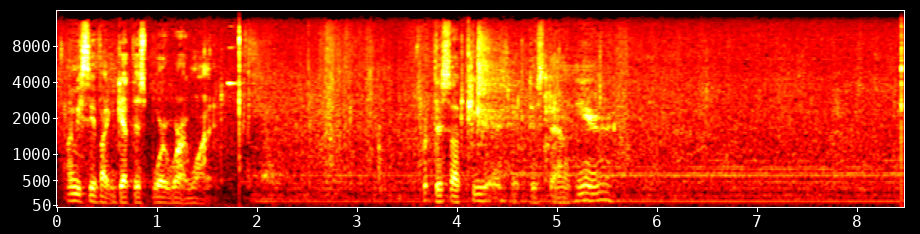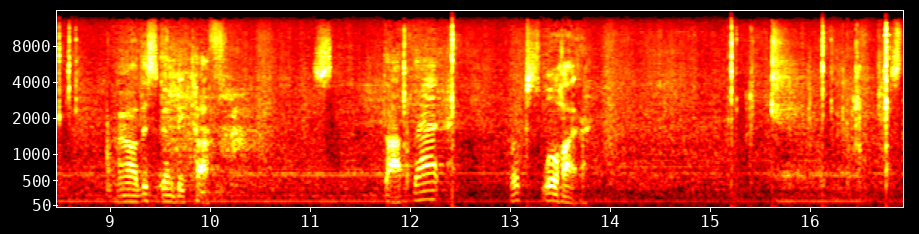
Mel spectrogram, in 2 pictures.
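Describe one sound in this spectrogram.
A man lectures calmly in an echoing room, heard from a distance.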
